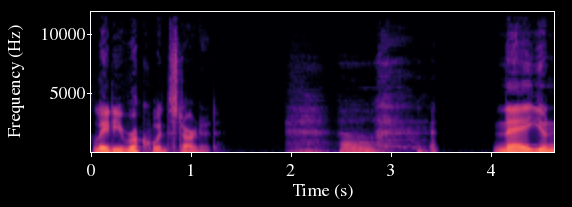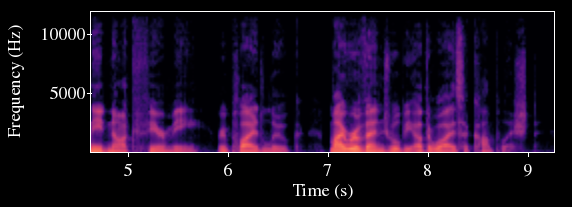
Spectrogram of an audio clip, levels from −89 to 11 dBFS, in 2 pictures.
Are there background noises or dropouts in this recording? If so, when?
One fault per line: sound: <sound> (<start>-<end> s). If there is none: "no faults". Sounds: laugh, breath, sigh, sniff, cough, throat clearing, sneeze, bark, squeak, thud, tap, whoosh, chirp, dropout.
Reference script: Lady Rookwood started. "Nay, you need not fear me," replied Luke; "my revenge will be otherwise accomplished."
sound: laugh (1.9-3.5 s)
